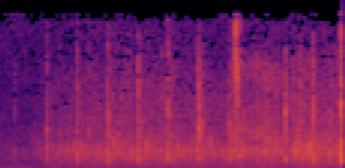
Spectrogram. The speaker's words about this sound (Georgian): ფეხზე ადგომით და ტაშით შეხვდა პოლონეთის პრეზიდენტს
